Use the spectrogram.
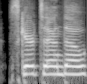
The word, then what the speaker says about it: Scherzando: it's probably worth noting how to actually spell skirts and oh is SCH ii are za and d oh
